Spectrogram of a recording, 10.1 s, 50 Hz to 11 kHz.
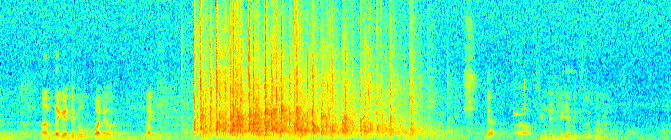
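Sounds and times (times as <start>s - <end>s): small group applauding: 2.7s - 7.0s.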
